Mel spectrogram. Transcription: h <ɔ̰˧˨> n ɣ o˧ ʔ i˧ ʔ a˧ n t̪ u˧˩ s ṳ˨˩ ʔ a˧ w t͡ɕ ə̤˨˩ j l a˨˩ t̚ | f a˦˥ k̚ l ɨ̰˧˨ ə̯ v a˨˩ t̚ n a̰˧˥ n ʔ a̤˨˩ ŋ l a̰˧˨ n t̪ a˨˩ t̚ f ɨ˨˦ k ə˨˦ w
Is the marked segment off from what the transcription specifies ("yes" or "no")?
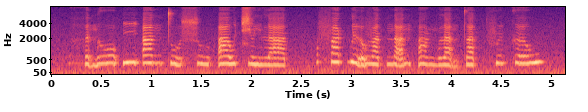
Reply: yes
